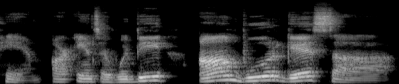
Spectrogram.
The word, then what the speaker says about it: hamburguesa: Our answer would be hamburguesa. Hamburguesa has the word ham at the beginning. Of course, we don't pronounce ham because it has a silent H, so it is hamburguesa.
